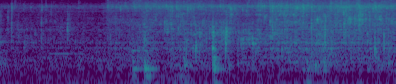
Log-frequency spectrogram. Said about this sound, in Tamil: இது கொஞ்சம் நல்லா கிறிஸ்பியாக ஃப்ரை ஆகட்டும்.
